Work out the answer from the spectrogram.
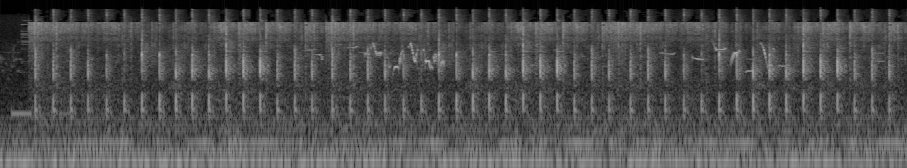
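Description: Fast, even tapping or clicking, about six strokes a second, that starts just after the beginning and stops near the end. Faint short chirps sound over it, with a steady low hum beneath.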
